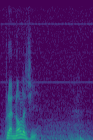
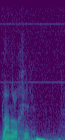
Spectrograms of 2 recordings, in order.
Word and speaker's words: planologie: That's the term planology. And if I pronounce that in a Dutch way, it's planologie.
